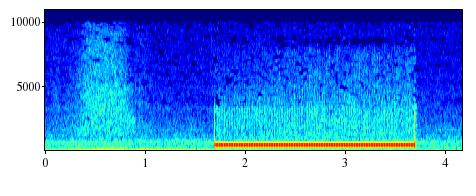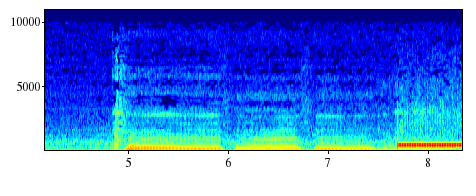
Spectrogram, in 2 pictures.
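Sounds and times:
telephone ringing on an outgoing call: 1.7 - 3.8, 7.7 - 8.3.

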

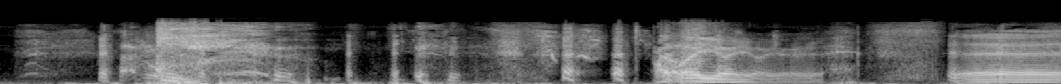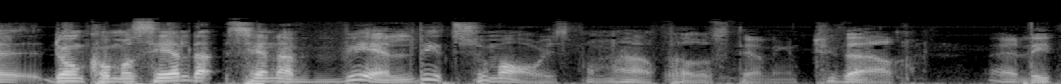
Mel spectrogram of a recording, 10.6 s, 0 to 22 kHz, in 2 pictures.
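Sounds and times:
laughter: 0.1 - 4.0
person sneezing: 0.5 - 1.4
speech: 0.5 - 10.6
short noisy exhales: 4.2 - 4.8
person sniffing: 4.3 - 4.8.

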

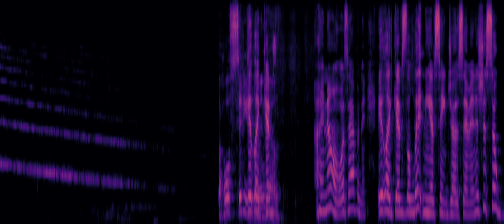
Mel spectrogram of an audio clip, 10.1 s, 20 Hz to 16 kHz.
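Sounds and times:
emergency vehicle sirens passing in city: 0.0 - 3.8
speech: 4.4 - 5.7, 6.3 - 10.0.

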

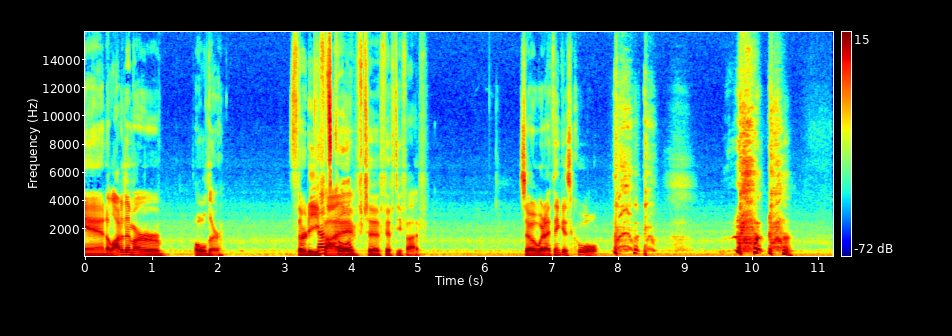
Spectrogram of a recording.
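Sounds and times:
speech: 0.0 - 2.2, 3.1 - 5.2, 6.6 - 8.6, 9.8 - 10.8
man coughing in harsh bursts: 8.0 - 8.7, 9.7 - 10.7.

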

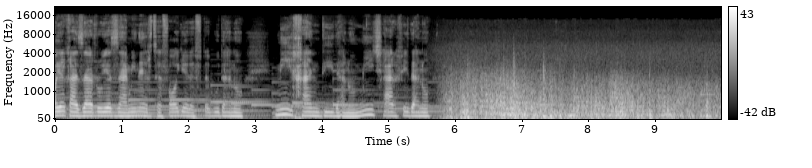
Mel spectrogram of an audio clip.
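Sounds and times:
speech: 0.0 - 6.3
steady rain hissing: 5.7 - 9.9
thunder rumbling: 5.8 - 9.9.

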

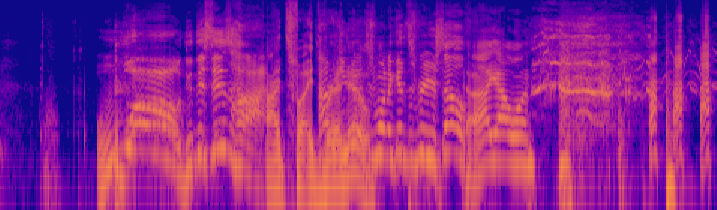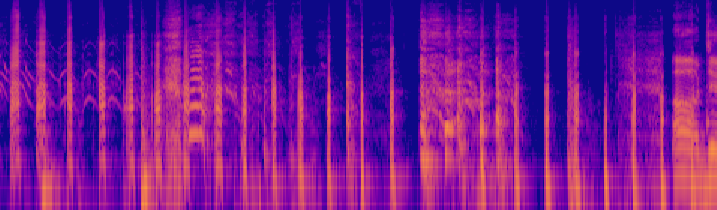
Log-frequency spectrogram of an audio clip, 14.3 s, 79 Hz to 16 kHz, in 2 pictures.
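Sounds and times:
speech: 1.0 - 7.2, 14.0 - 14.3
hard rapid coughing: 8.4 - 14.3
wheezy laughing breaths: 8.6 - 11.2, 13.2 - 14.0.

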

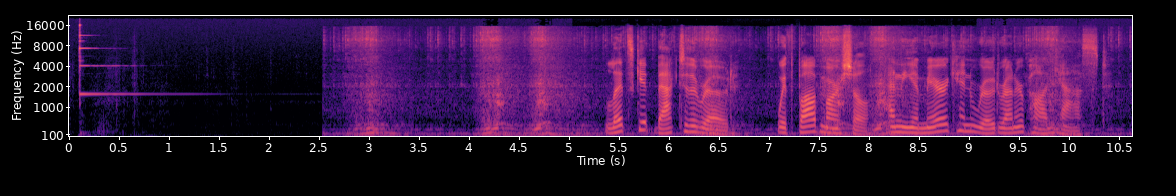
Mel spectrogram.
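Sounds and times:
single bright bell ding: 0.0 - 1.6
loud engine roaring and revving: 2.6 - 10.6
speech: 5.4 - 10.4.

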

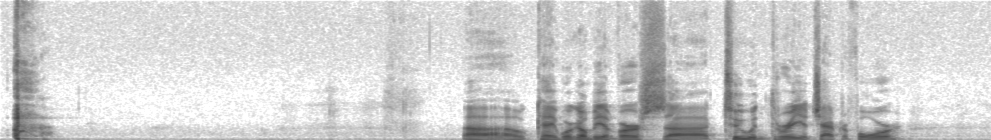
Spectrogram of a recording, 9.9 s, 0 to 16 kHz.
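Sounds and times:
person coughing and clearing throat: 0.1 - 0.6
speech: 4.6 - 9.0.

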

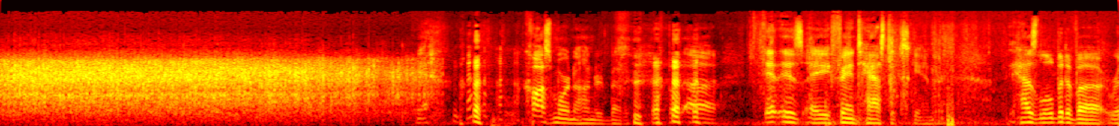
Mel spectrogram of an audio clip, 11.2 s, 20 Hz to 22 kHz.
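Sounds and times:
crowd roaring and cheering: 0.0 - 4.2
laughter: 4.2 - 5.4, 6.2 - 7.2
speech: 4.2 - 11.1.

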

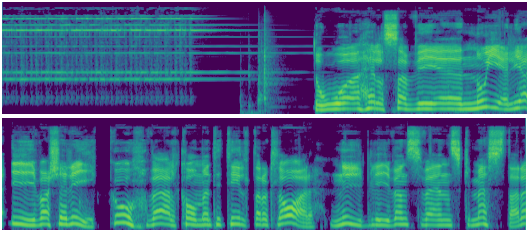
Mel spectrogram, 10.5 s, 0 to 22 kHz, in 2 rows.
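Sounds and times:
electronic ringing tone of an outgoing phone call: 0.0 - 3.2
speech: 3.1 - 10.4.

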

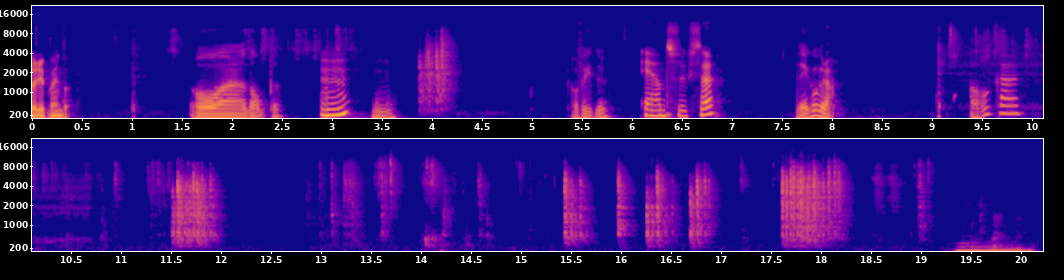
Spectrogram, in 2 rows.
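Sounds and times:
speech: 0.0 - 0.5, 1.6 - 3.8, 5.4 - 7.0, 7.7 - 8.2, 9.1 - 10.2
dice clattering and tumbling across a hard table: 1.4 - 3.2, 3.9 - 4.4, 9.1 - 12.1, 12.9 - 19.2
low hum from a voice: 3.0 - 3.7, 19.4 - 20.2.

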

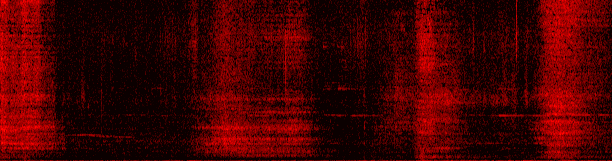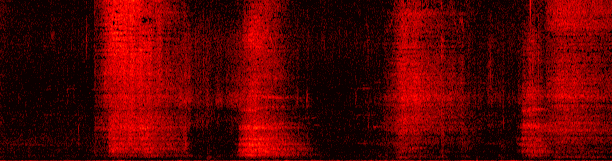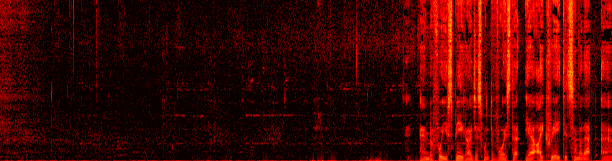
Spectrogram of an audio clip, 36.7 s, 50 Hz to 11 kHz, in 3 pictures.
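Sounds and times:
slow deep breathing through mouth and nose: 0.0 - 2.3, 3.4 - 25.8
low steady hum: 0.0 - 36.7
speech: 33.0 - 36.7.

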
